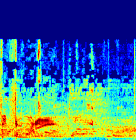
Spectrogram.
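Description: Basketball game sound off the court: sneakers squeaking on the hardwood and a ball bouncing, with a man's voice over it.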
